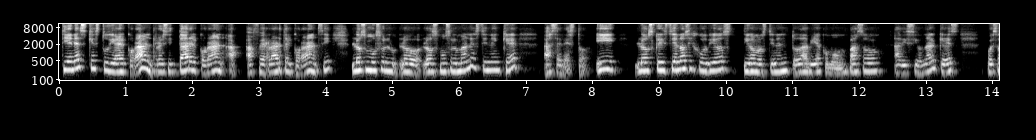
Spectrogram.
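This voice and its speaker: A woman's voice: medium pitch, darkish tone. A woman teaching a casual online lesson on the Quran and Arabic, thinking aloud and often checking in with her listeners.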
